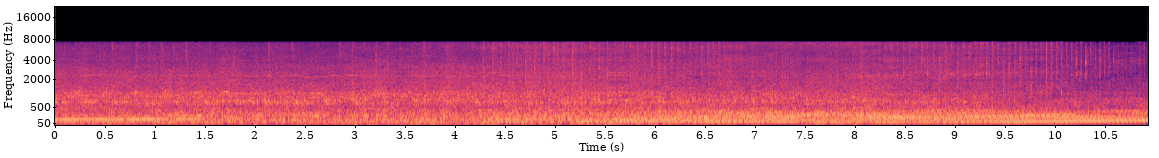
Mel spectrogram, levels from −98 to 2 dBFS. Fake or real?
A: fake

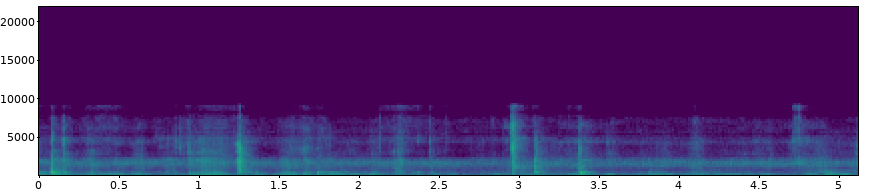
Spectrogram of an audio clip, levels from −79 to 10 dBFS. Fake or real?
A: fake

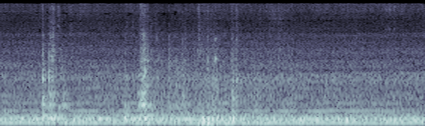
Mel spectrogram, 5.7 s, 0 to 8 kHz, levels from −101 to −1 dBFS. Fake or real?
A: real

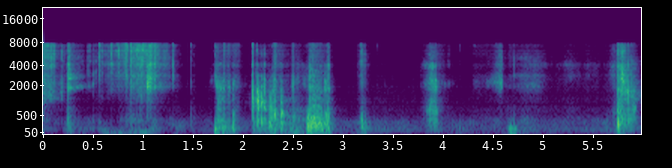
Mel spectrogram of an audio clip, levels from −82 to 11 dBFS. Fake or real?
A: fake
